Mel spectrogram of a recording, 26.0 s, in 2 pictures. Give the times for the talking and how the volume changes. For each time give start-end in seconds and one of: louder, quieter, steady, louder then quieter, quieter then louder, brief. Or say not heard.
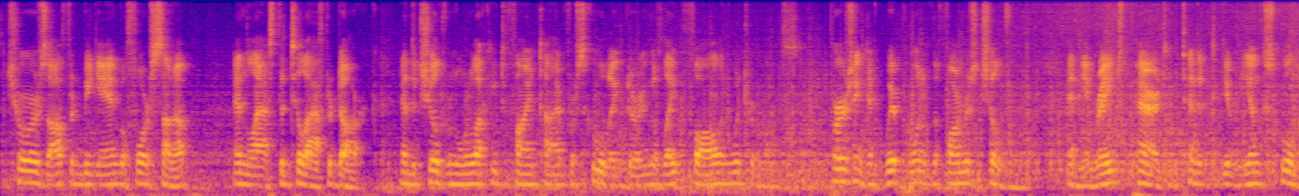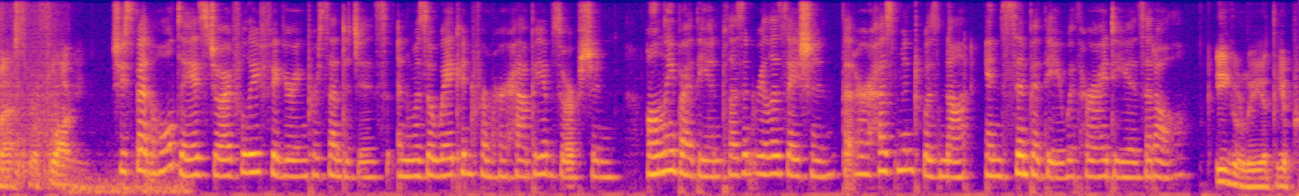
0.0-25.9 steady.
